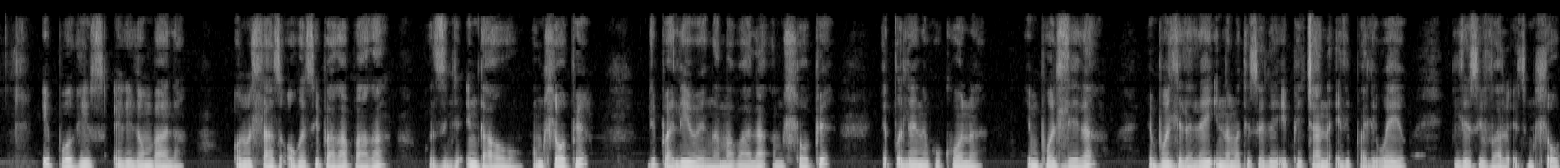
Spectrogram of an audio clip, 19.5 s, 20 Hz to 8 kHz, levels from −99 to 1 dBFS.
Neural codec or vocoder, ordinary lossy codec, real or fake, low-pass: none; MP3, 64 kbps; real; 7.2 kHz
